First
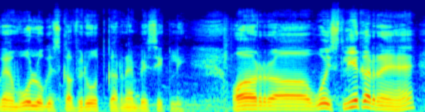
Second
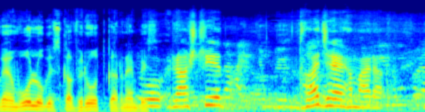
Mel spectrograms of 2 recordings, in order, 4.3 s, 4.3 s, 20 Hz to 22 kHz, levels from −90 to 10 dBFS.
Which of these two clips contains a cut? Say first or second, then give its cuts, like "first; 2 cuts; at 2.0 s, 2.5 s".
second; 1 cut; at 1.5 s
